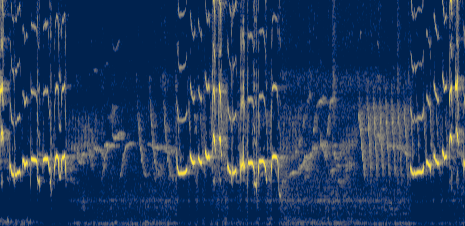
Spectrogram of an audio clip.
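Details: Basic tight rolling song of an oriental magpie-robin: repeated bursts of fast, looping whistles mixed with scratchy twittering warbles and a brief buzzy trill, over a faint low hum.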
